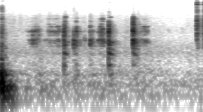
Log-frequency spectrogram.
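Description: A handful of faint, light clicks of a metal wrench being fitted onto the oil drain plug of a car's oil pan.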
